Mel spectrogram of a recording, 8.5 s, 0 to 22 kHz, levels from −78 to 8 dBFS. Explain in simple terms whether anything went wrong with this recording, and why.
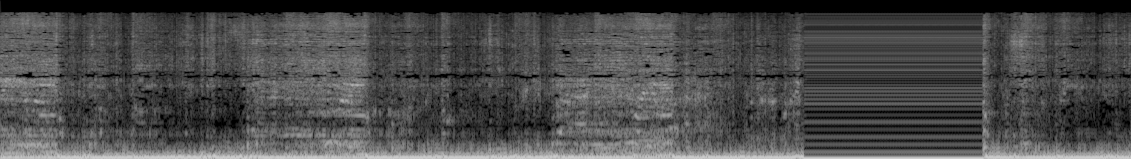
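From 6.03 to 7.37 s there is a system hang loop. The computer froze and one 5.33 ms scrap of sound repeated, producing a steady 188 Hz buzz.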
